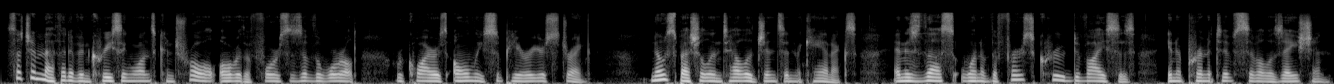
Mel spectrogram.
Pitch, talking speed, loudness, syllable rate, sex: 155 Hz, 155 wpm, -20 LUFS, 5.7 syllables/s, female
